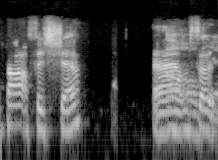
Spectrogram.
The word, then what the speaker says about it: Hertfordshire: Yeah, I had a little giggle there because you said Hertfordshire. We Uh-huh. say Hertfordshire, Oh, so okay, it's just in the pronunciation.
